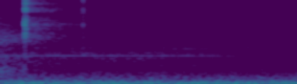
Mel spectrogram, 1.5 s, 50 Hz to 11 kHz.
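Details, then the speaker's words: 2001 Chevy Silverado 2500HD transfer case control module (TCCM) bench-tested with a breakout box: sharp relay click, then a low steady hum with no release. Relay stuck closed, pin A stays at 12 V instead of 5 V; bad module. "heard it click it's 12 volts but it never goes off it should go off and go to 5 volts"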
